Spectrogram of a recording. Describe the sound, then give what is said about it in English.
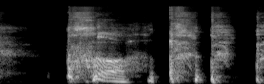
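A harsh, raspy cough rings out, followed by three or four shorter hacking coughs in a quick broken sequence, with brief pauses between them. “Mostly because my worst nightmare is about me coughing. And it's about to happen.”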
